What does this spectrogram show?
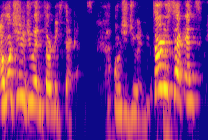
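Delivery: fast, pushy repeated order; imitating a boss, fast; rapid mock demand. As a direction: rattle it off quickly, twice. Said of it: "He's like".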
